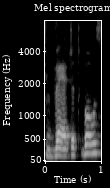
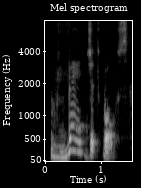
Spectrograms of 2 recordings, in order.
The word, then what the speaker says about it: vegetables: Então, aqui, ó, vou marcar aqui, a sílaba mais forte é a primeira. Vegetables, não é vegetables, ok? Vegetables, vegetables. She doesn't eat vegetables every day.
